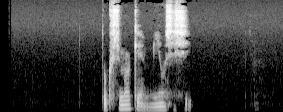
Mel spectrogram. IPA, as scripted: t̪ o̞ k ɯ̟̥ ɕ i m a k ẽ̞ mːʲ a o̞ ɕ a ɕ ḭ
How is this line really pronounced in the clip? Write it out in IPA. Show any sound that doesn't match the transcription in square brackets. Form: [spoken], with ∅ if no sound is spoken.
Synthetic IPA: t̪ o̞ k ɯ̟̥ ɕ i m a k ẽ̞ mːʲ [i] o̞ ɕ [i] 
